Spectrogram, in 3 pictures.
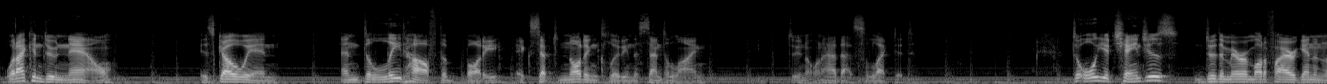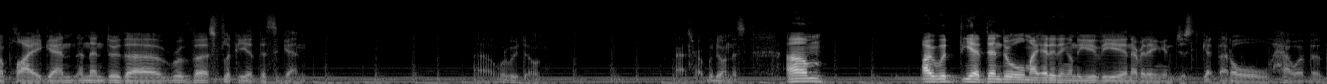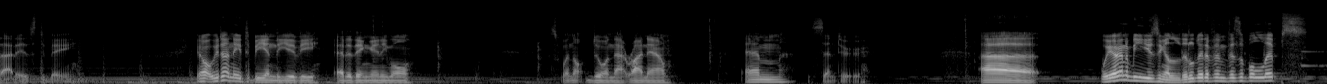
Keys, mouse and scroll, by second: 0.5-1.5 shift+middle drag, 1.5-3.6 drag, 4.1-5.0 scroll up 2, 5.0 shift+middle click, 5.7 scroll down 2, 5.9-9.4 shift+middle drag, 9.4 ctrl+click, 9.9-10.6 scroll up 2, 10.6-19.4 shift+middle drag, 19.4 scroll up 2, 20.1-24.0 shift+middle drag, 24.0-25.2 scroll up 2, 25.2-27.2 shift+middle drag, 27.2 click, 28.7 click, 29.3-30.2 scroll up 2, 30.2 KP_7, 30.6-30.9 scroll up 2, 30.9 shift+middle click, 31.4 scroll up 2, 31.9 shift+middle click, 32.3-32.7 scroll up 2, 32.7-34.2 shift+middle drag, 34.2 m, 35.6 click, 36.5 m.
